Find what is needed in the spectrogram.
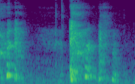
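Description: A person coughing twice, a short cough at the start and a longer one just past the middle, with a computer mouse clicking just before the second cough.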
